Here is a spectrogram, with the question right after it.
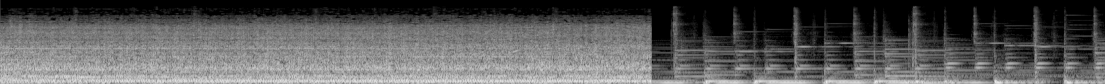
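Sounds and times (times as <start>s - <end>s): diesel truck engine running: 0.0s - 6.6s.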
